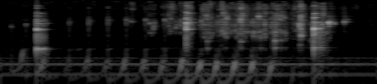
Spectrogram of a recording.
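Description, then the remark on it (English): Mead glugs and trickles into a small glass, a rising series of gurgles with a few sharp glassy clinks at the start, middle and end, fairly quiet. “So I'm going to put a bit in there, but then I've got a small glass to drink from.”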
